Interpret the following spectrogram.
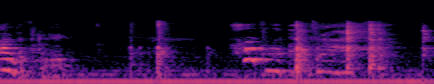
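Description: A young woman's brief voice sounds without clear words, with a few sharp clicks and knocks of something being handled, over a steady low hum.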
